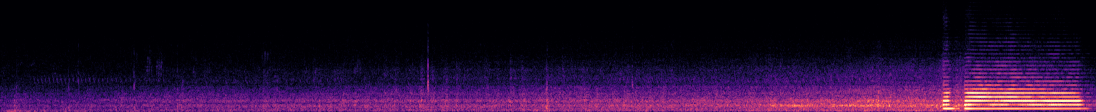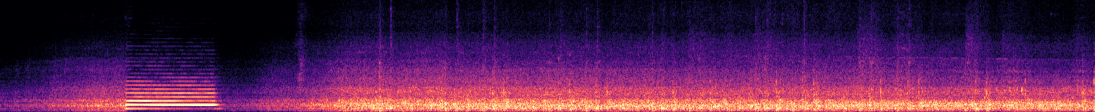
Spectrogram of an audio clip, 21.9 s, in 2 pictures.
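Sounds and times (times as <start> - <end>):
train wheels rushing on rails: 0.0 - 21.9
train horn blasts: 9.4 - 11.0, 12.2 - 13.3.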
